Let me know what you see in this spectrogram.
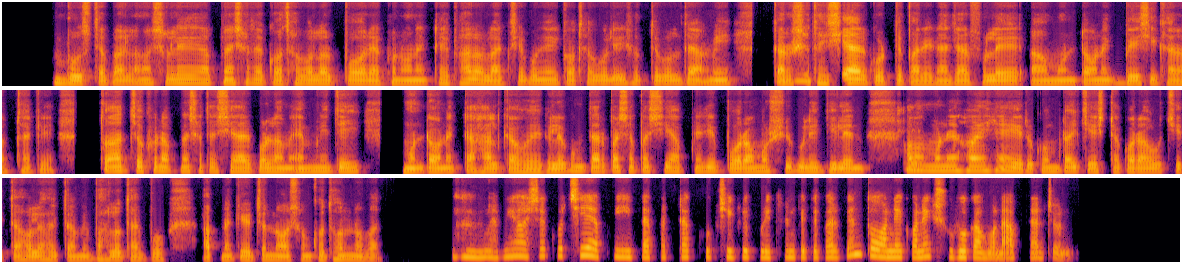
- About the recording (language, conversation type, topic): Bengali, advice, আপনার প্রাক্তন সঙ্গী নতুন সম্পর্কে জড়িয়েছে জেনে আপনার ভেতরে কী ধরনের ঈর্ষা ও ব্যথা তৈরি হয়?
- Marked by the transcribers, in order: other background noise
